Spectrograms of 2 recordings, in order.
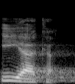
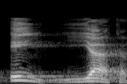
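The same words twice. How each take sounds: First: The y sound is short and single. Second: The y sound is held long and doubled. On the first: The speaker calls it wrong. "Du sagst nicht Iyaka" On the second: The speaker calls it right. "Das sind zwei Ja"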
